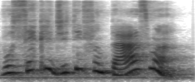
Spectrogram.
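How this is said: The voice sounds surprised, with exclamatory intonation. The speaker is surprised the other person believes. "está surpresa ao saber que a outra acredita em fantasma"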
